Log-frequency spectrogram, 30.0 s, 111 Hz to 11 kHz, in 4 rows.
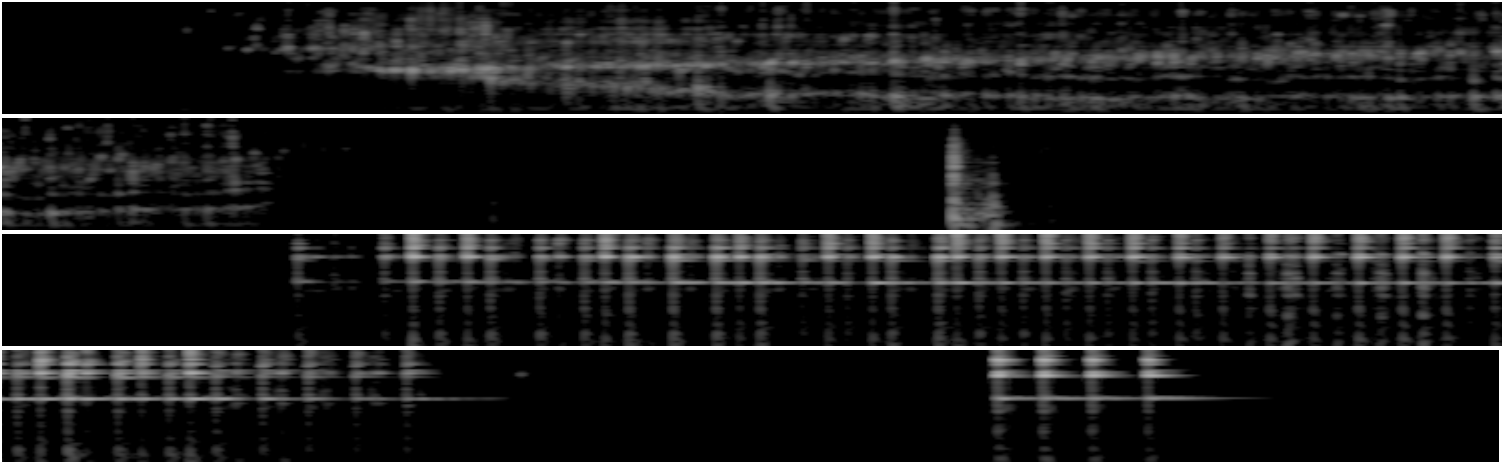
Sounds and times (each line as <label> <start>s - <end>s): Fill a glass with liquid 1.1s - 9.8s
stir with a metal spoon 16.5s - 24.7s
tap spoon on glass 16.5s - 24.9s
tap spoon on glass 27.5s - 28.7s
